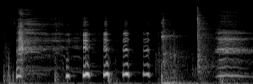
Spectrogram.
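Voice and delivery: a high, teasing laugh on the way out. Acted. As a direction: laugh off the teasing as she leaves. Laughs leaving the office.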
